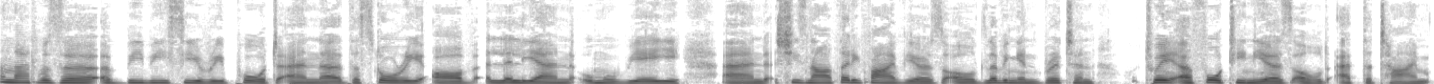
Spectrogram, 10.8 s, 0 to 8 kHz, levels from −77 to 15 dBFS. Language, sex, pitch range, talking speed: English, female, 160-200 Hz, 160 wpm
